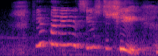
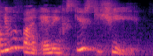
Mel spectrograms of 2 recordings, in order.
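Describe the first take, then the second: First: Very high, quick and soft; high-pitched aside. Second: Said in the usual way. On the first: Real, not acted. Dishing on the cheating ex, high-pitched aside. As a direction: squeak it out fast and small. Mock repeat about cheating ex.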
